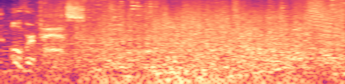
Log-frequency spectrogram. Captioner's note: bridge crashing; scene swooshing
